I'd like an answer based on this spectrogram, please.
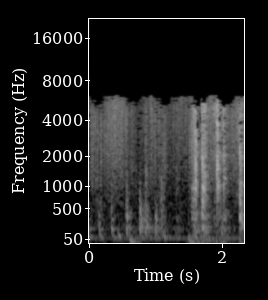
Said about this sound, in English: When they come to the door, Mag, you open it so I'll get the drop on them.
